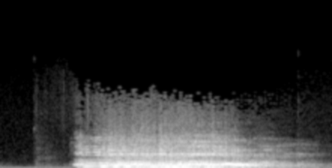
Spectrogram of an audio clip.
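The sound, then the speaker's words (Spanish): A young elephant lets out one loud, brassy trumpet call lasting about a second and a half, holding a steady pitch before fading, with no other sounds around it. “Cuando el elefantito aprendió a trompetear,”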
